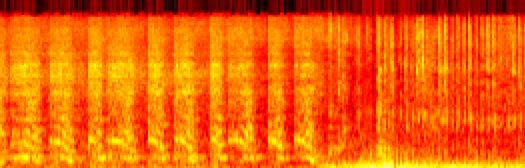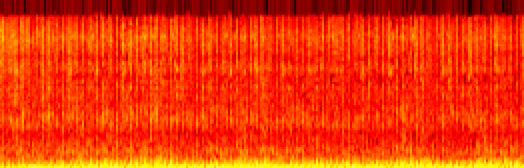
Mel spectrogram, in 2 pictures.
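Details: Cummins diesel cranks with even starter pulses, fires and settles into a heavy idle with a deep knocking rattle running through it: engine knock.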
